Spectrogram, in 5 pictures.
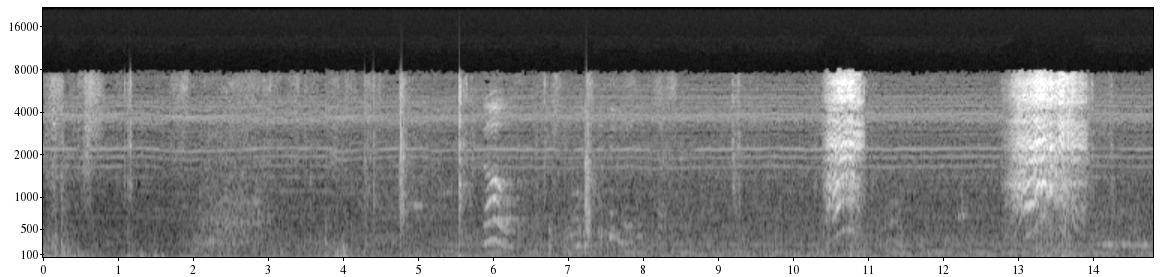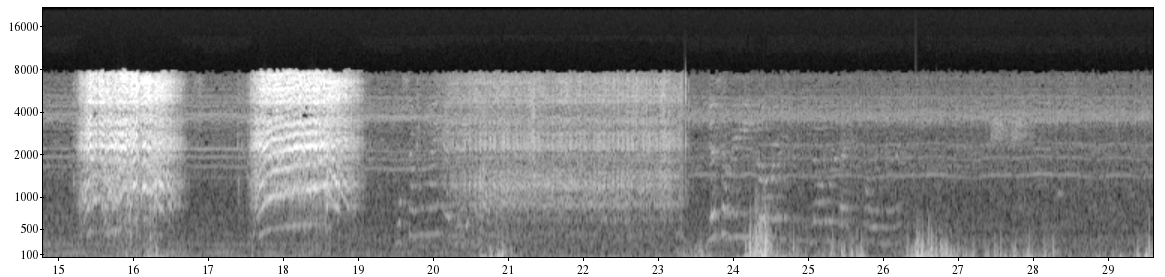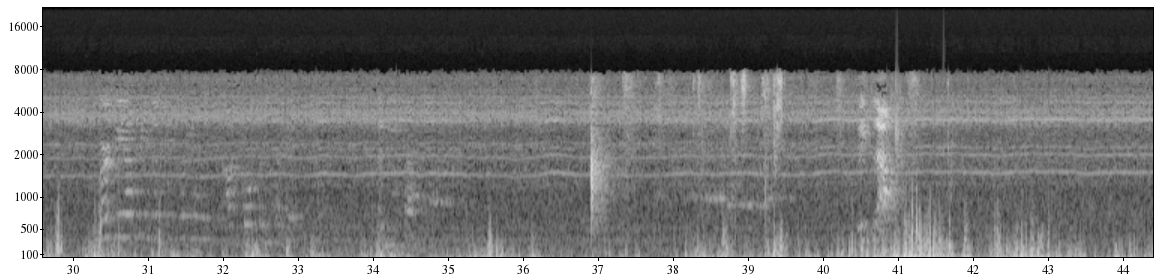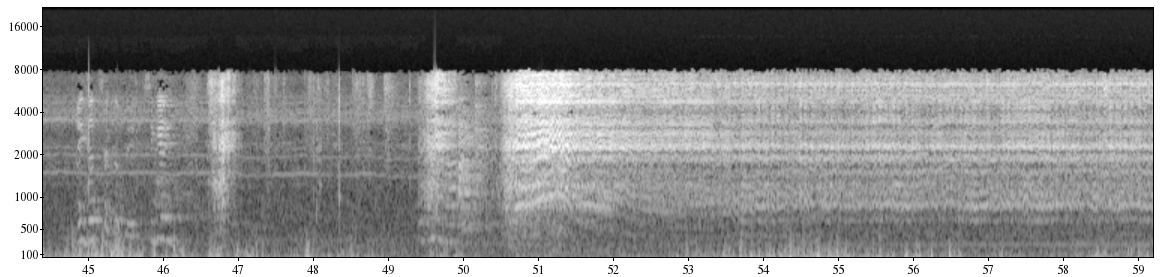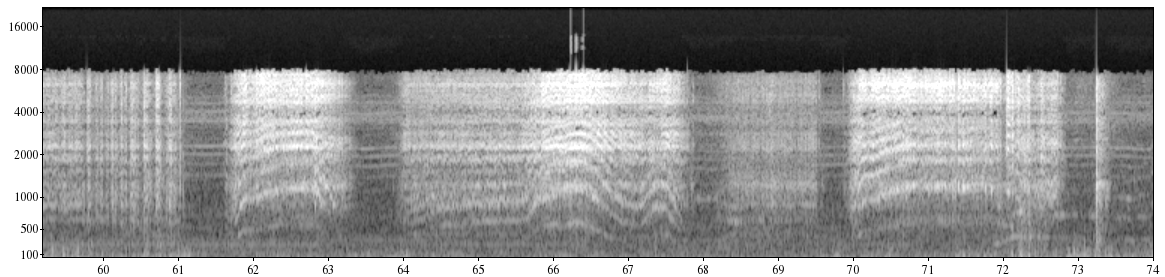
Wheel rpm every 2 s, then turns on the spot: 0, 0, 0, 0, 0, 20, 40, 40, 50, 50, 20, 20, 0, 0, 0, 0, 0, 0, 0, 0, 0, 0, 0, 0, 10, 70, 50, 40, 40, 40, 30, 70, 50, 100, 20, 120, 50.
12-14 20-24 68-70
